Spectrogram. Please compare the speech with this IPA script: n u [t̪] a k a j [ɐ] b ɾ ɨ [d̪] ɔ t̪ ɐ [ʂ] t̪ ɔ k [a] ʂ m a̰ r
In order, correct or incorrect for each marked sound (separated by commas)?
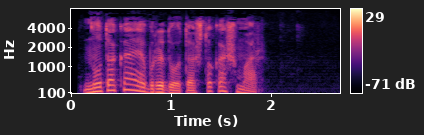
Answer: correct, correct, correct, correct, correct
